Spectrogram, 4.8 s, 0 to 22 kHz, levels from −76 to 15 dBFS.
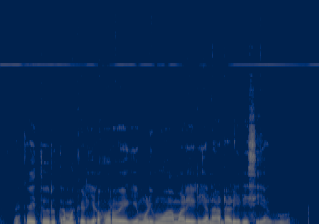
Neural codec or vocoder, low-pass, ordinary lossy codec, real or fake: none; none; none; real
